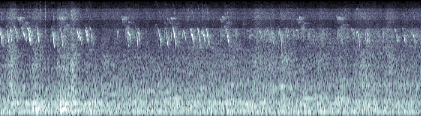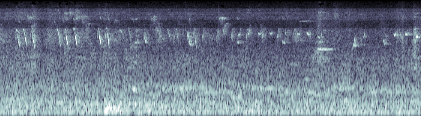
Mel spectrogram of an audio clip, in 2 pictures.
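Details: Morning flock of chicks being fed, including mint leaves, keep peeping: dense runs of short high descending cheeps early on, thinning to scattered calls later over a constant low hum of background noise.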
